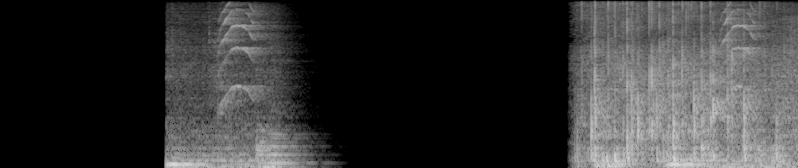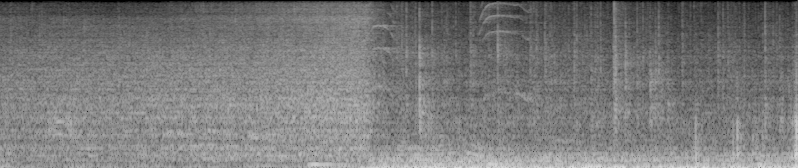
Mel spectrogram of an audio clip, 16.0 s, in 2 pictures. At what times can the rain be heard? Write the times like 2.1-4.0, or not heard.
5.7-15.9.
